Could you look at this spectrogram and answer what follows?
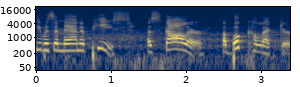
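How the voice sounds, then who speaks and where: A woman's high-pitched voice at a fairly slow pace, with ordinary pitch variation, over noticeable background noise. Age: 80s+. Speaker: son or daughter of a war pilot, book foreword writer. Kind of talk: interview; reading aloud.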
